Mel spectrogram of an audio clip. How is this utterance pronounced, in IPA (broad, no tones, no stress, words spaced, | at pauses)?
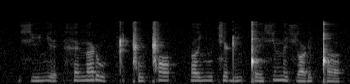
çiʎe | hɛnʌɽu | ʈəǁuǁɔ | ʌʎu ceɖeʎǃeçə nɘçɔɽi ǃʌ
